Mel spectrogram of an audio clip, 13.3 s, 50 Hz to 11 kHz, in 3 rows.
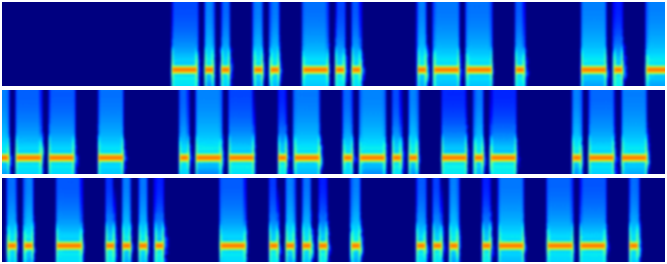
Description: Morse code, heard as a keyed tone, about 22 wpm, 700 Hz. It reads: DID WE NOT WALK WITH THE SAME
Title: Sentences from Top 1400 Words 22wpm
